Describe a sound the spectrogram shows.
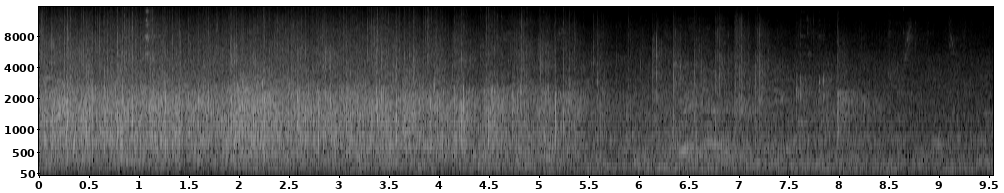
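A crowd claps and applauds in a large echoing hall, then the clapping fades.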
